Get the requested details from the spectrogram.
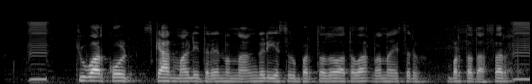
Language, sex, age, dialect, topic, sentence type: Kannada, female, 18-24, Central, banking, question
